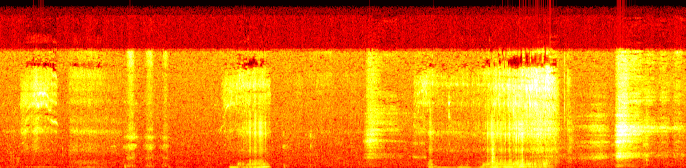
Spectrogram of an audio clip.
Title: A snoring, smiling pugalier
